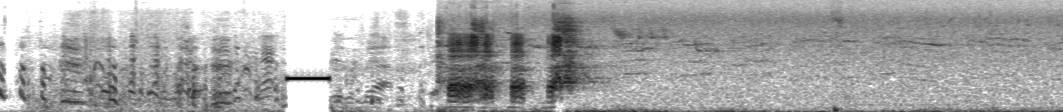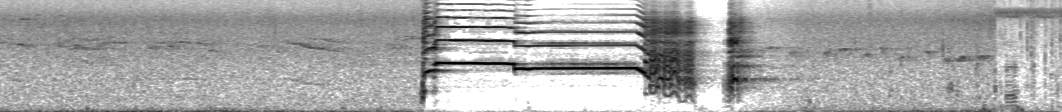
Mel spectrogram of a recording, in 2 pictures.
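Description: Talk and laughter, cut by a short single-pitch censor bleep about three seconds in. Near the end comes a loud, brassy two-note blast lasting about three seconds, the second note slightly lower than the first.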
